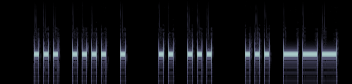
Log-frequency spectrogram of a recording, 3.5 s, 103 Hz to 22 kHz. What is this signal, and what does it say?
Morse code, heard as a keyed tone, about 25 wpm, 700 Hz. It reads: SHE IS SO
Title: Sentences from Top 1000 Words 25wpm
